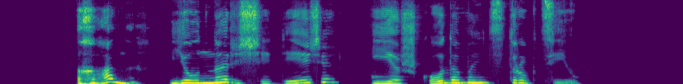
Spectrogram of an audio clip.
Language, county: Lithuanian, Kaunas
